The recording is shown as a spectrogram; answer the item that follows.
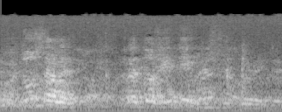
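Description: Indistinct chatter: several people talking at once, no single clear speaker.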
